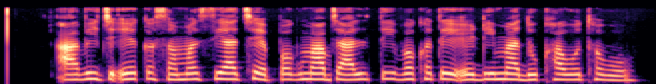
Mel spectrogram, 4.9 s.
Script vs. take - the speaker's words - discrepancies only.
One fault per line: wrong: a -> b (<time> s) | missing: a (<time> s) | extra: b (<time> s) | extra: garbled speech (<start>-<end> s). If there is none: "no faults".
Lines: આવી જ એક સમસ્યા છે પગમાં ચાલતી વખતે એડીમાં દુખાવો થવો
no faults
